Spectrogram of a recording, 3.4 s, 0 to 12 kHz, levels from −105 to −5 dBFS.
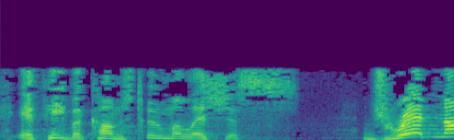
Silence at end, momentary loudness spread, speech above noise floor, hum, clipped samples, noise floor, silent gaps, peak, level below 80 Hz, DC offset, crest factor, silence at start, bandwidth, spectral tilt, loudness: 0 s; 16 LU; 42 dB; none; under 0.1%; -64 dBFS; none; -2 dBFS; -76 dBFS; under 0.1%; 22 dB; 0 s; 6.4 kHz; -3.5 dB/octave; -22 LUFS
